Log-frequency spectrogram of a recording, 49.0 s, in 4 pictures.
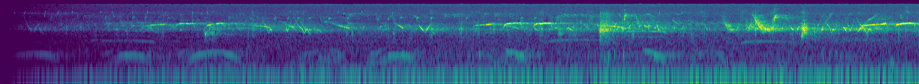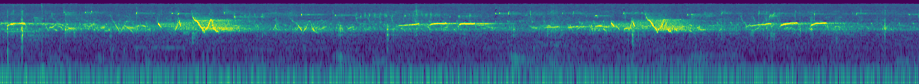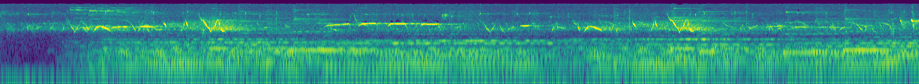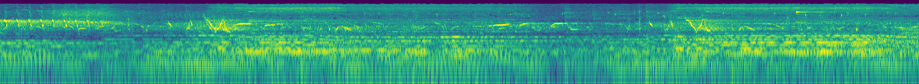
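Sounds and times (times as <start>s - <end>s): birds chirping and whistling: 25.3s - 49.0s.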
